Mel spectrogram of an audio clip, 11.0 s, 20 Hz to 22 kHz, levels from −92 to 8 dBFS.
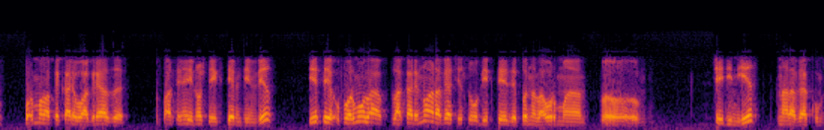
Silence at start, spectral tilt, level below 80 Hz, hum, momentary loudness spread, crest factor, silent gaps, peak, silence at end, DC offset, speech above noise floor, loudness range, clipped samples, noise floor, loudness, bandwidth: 0.35 s; -6.5 dB/octave; -64 dBFS; none; 7 LU; 14 dB; none; -6 dBFS; 0 s; under 0.1%; 39 dB; 2 LU; under 0.1%; -59 dBFS; -21 LUFS; 3.9 kHz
